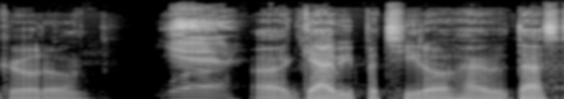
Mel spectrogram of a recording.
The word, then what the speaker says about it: Petito: i repeated that girl though yeah uh gabby petito that's how you say her name her last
